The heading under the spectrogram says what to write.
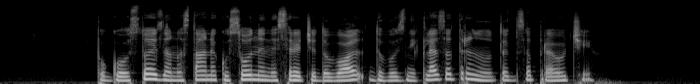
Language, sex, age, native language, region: Slovenian, female, 18-29, Slovenian, Southeast Slovenia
